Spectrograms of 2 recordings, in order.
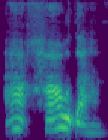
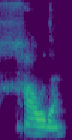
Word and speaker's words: Gouda: Pero en Holanda no tienen esta pronunciación de la G. Entonces yo cuando estaba preguntando por Gouda, todos se me quedaban viendo raro. Y le pregunté como a 3 personas y hasta que así estuve insistiendo con varias, ya me dijeron, Hauda, Hauda, porque tienen una pronunciación como si estuvieran raspando su garganta.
